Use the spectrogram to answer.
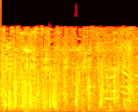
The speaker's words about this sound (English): Benjamin and the children ride onto Charlotte's plantation, and a slave approaches their wagon. It's Mr. Martin! He drives on past, and the slave follows. Gabriel's riding a horse alongside the wagon.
